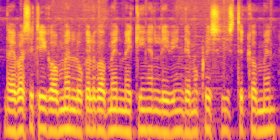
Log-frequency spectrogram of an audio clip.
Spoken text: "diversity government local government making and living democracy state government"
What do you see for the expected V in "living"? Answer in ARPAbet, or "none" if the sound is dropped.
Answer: B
